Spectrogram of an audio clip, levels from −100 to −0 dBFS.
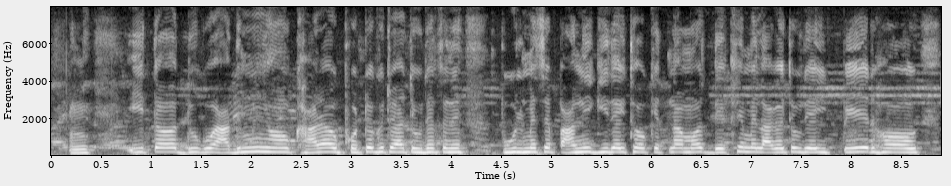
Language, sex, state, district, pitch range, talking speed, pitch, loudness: Bajjika, male, Bihar, Vaishali, 200-215 Hz, 180 wpm, 205 Hz, -12 LUFS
